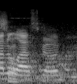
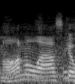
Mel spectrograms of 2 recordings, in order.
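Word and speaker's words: Onalaska: So, I have Rain from uh Can you pronounce this? On Alaska. On Alaska, Wisconsin.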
